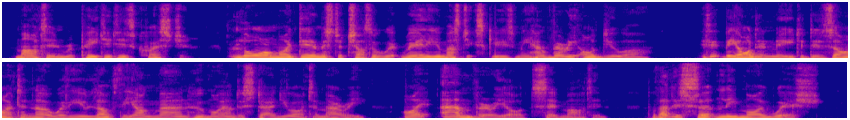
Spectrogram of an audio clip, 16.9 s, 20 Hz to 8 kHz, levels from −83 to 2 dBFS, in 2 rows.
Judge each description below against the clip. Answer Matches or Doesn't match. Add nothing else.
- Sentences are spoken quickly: Doesn't match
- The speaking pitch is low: Matches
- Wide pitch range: Matches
